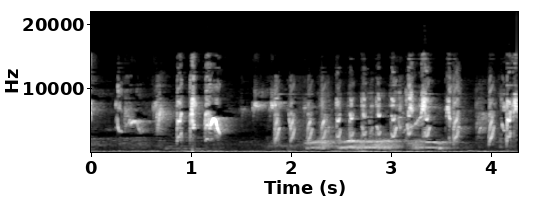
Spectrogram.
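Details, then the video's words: Javan white-eye song meant to prompt young birds into continuous singing: busy high twittering phrases and rapid chips throughout, with a softer lower warble midway and a steady low background hum. "SUARA BURUNG KONIN GACOR COCOK UNTUK PANCINGAN KONIN BAHAN AGAR CEPAT NGEROL"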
